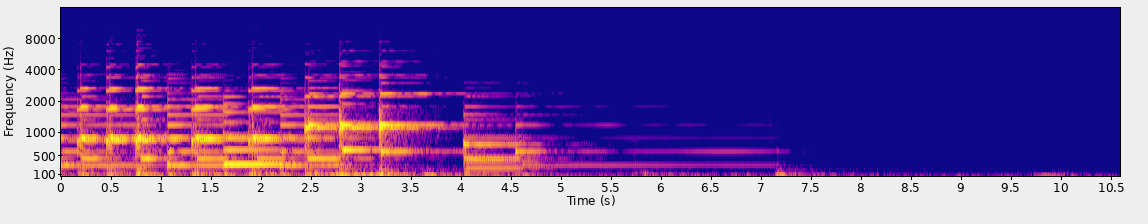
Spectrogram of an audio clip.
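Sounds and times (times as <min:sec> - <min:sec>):
piano dance piece: 0:00.0 - 0:07.5.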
